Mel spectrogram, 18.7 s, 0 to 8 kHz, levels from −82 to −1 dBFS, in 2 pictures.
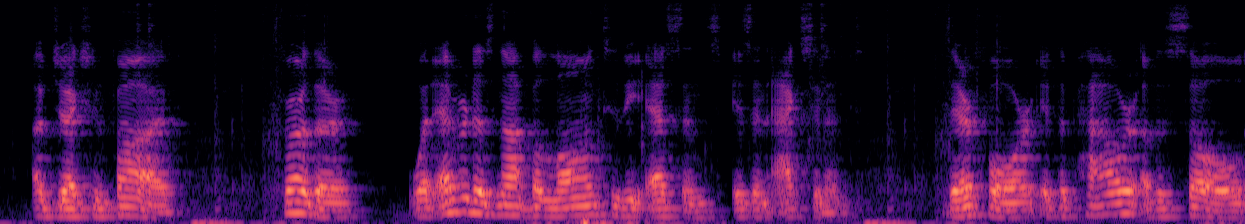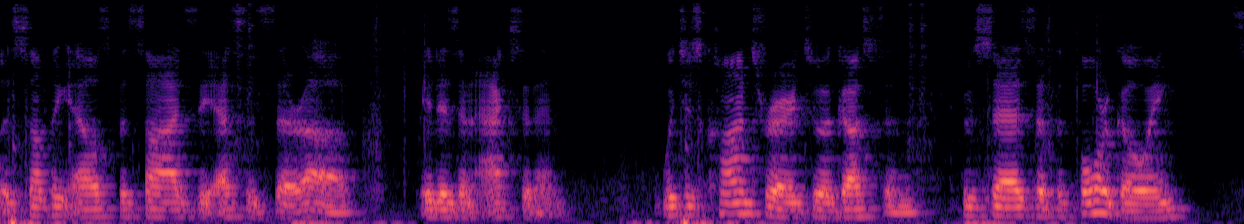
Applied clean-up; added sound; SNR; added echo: none; Drawer open or close; 18 dB; reverberation time 0.4 s.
